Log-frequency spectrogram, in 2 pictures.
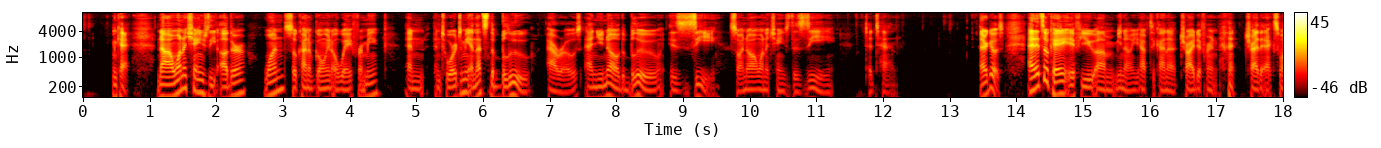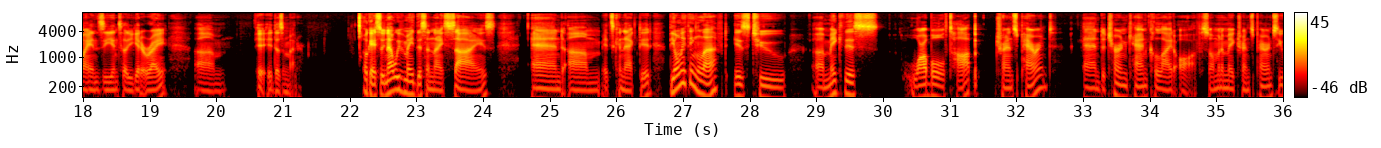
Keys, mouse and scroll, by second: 0.1 Return, 3.6-4.4 typing, 11.6-12.2 typing, 13.0 Return, 14.4-15.1 scroll down 3, 16.2-18.0 typing, 35.9 1.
